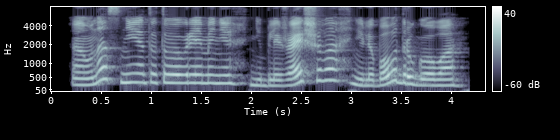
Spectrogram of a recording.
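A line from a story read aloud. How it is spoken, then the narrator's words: Sighed. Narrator (Russian): вздохнул Киган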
